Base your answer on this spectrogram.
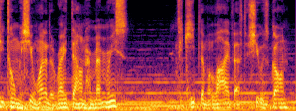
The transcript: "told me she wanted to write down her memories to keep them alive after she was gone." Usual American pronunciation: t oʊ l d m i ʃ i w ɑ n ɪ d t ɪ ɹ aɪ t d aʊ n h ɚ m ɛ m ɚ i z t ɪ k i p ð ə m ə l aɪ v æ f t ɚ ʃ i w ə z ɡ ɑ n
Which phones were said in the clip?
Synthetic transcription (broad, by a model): t oʊ l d m i ʃ i w ɑ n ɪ d t ɪ ɹ aɪ t d aʊ n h ɚ m ɛ m ɚ i z t ɪ k i p ð ə m ə l aɪ v æ f t ɚ ʃ i w ə z ɡ ɑ n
